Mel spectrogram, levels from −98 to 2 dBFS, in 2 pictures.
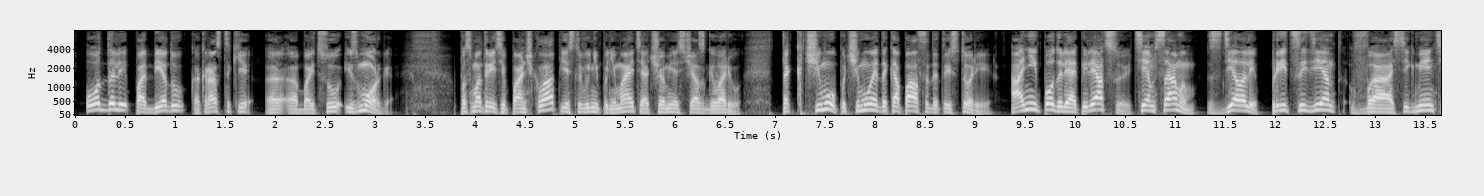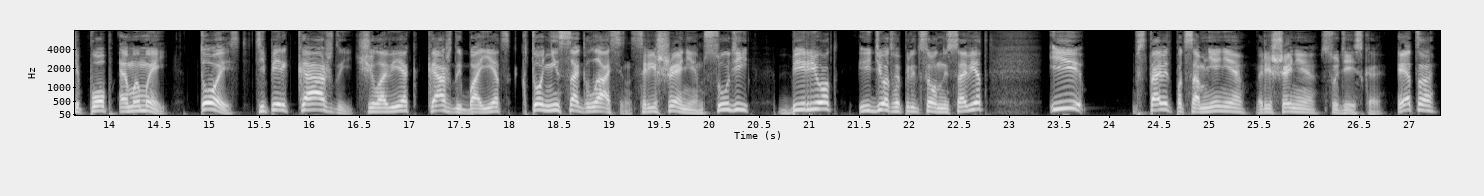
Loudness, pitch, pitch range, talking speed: -15 LUFS, 150 Hz, 125-190 Hz, 135 wpm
